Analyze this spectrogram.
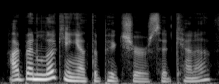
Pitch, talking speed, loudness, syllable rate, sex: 185 Hz, 220 wpm, -17 LUFS, 6.5 syllables/s, female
